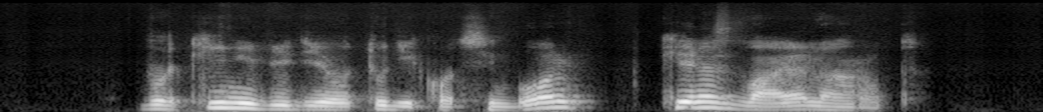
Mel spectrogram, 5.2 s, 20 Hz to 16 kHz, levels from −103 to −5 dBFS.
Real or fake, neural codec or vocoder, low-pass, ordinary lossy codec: fake; codec, 44.1 kHz, 2.6 kbps, DAC; 14.4 kHz; none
